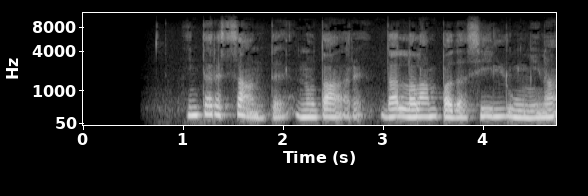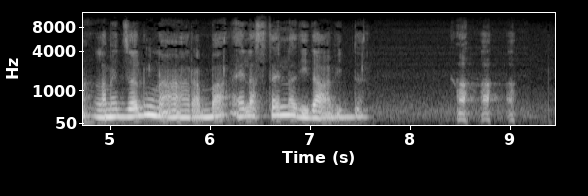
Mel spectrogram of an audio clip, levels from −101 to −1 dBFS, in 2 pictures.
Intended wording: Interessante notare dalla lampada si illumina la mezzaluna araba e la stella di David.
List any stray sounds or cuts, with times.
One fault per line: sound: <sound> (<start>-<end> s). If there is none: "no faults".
sound: laugh (8.4-9.1 s)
